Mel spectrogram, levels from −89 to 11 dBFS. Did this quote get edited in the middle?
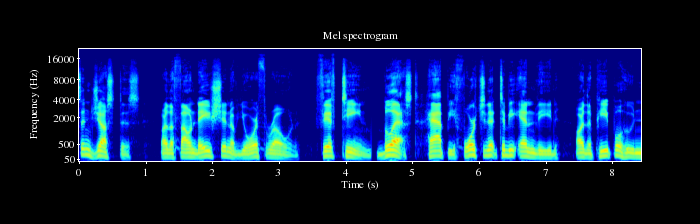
yes; 1 cut; at 3.5 s

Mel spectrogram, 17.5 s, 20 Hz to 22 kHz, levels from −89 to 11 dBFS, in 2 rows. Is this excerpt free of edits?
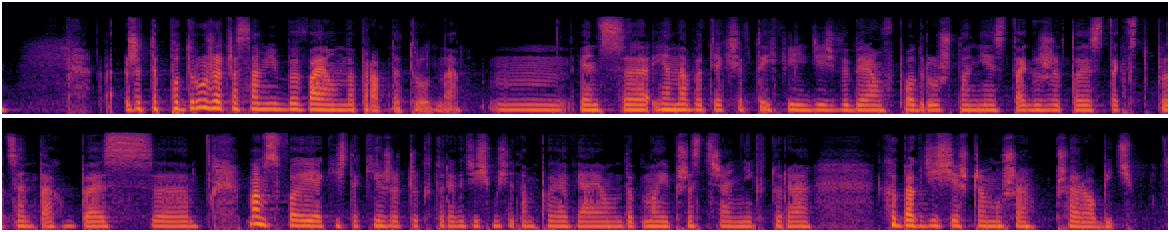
no; 1 cut; at 4.3 s

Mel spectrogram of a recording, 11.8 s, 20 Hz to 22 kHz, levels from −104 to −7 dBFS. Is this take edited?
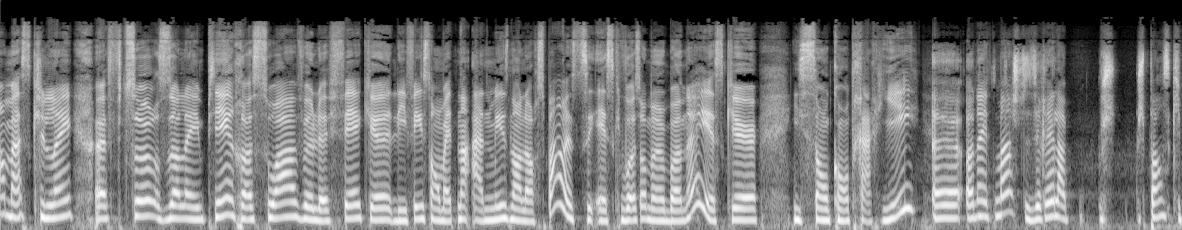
no; 0 cuts

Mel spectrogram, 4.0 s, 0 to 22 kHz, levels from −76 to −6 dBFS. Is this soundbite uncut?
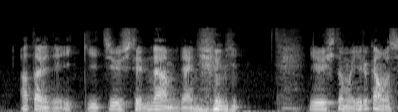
yes; 0 cuts

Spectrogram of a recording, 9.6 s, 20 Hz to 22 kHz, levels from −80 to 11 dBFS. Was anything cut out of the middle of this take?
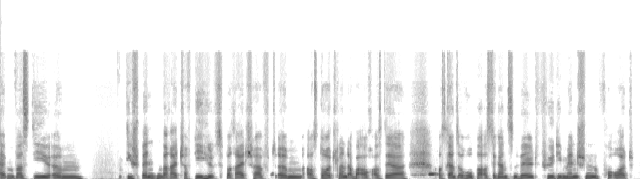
no; 0 cuts

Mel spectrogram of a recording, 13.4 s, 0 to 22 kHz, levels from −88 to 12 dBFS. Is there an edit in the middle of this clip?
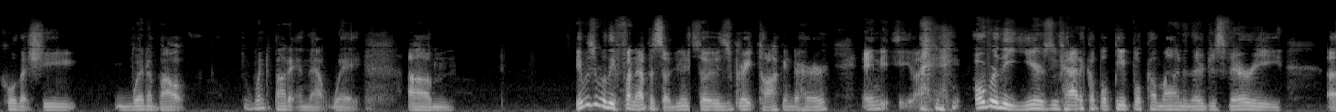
yes; 1 cut; at 6.9 s

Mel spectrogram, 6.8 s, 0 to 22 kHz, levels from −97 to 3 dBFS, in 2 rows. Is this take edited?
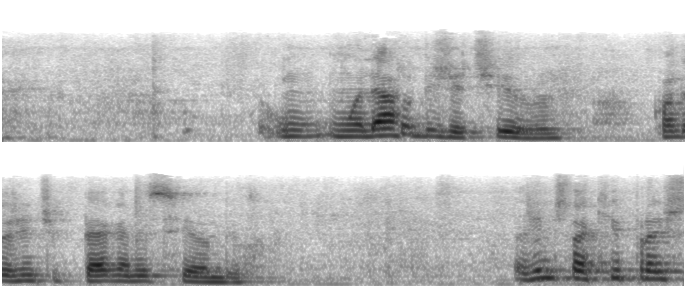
yes; 1 cut; at 2.0 s

